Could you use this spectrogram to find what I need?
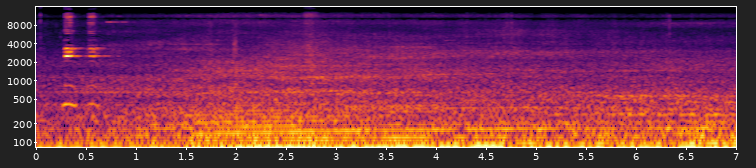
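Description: A motorbike engine rumbles past on the road.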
